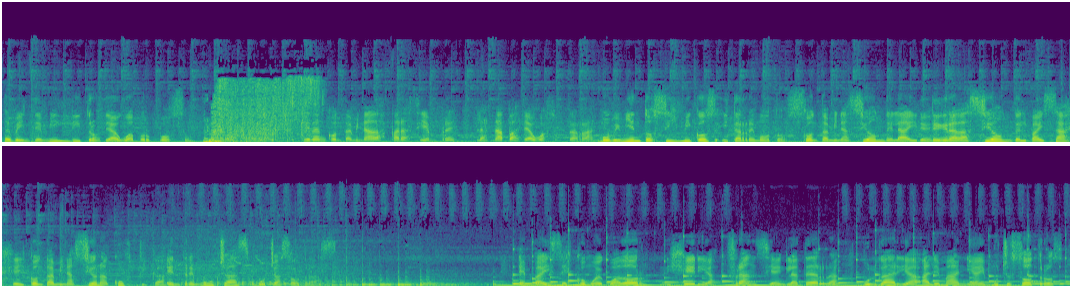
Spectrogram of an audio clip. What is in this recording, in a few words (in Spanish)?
spot fracking ambiental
